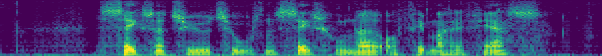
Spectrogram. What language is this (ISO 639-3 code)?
dan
